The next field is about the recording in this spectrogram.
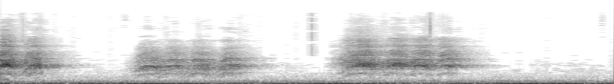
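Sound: hunting dog barking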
